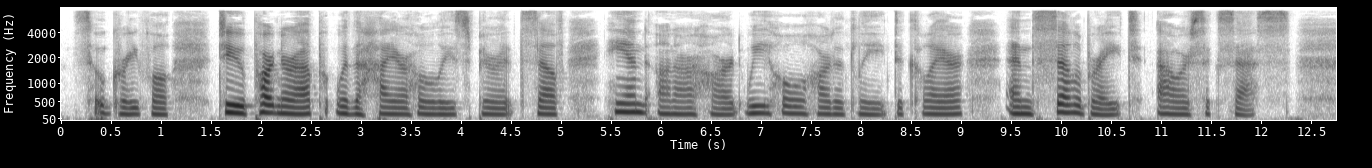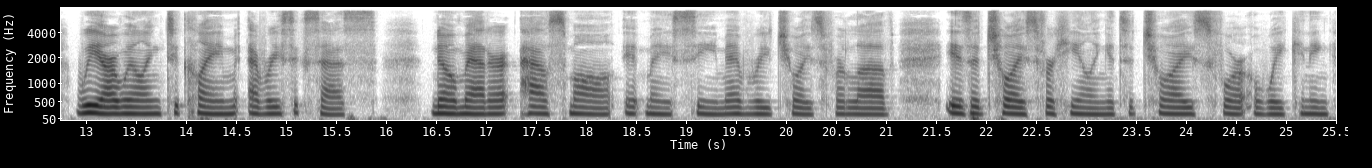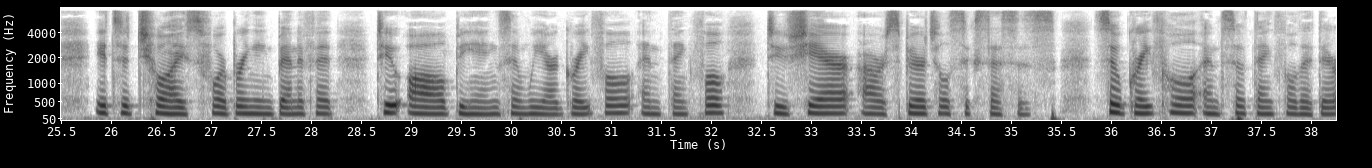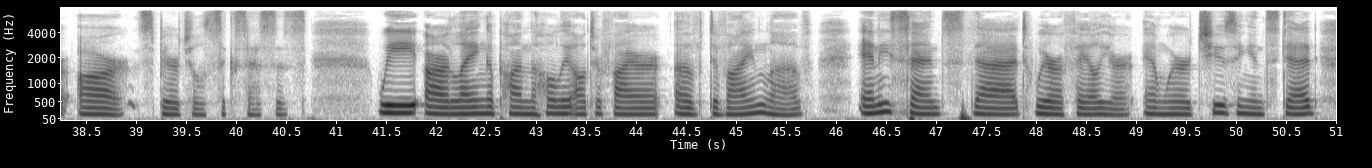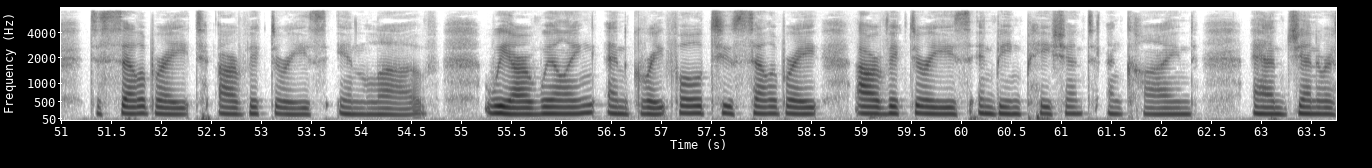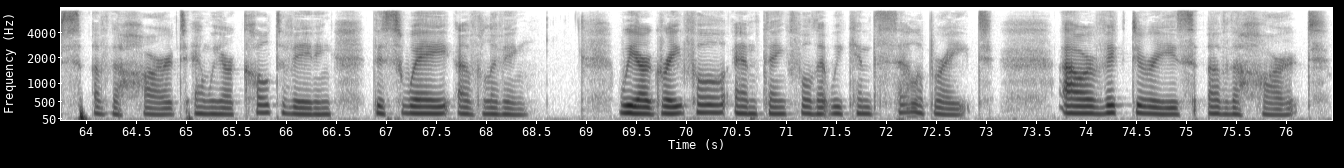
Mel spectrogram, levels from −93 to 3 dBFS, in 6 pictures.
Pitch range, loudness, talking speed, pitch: 165-185 Hz, -24 LUFS, 115 wpm, 175 Hz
